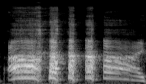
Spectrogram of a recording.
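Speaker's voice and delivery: high, very loud "ah" breaking into laughter; explosive high laugh; loud laughing outburst. Real, not acted. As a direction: burst out in a big cackling laugh. Bursts out at chat's reaction.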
